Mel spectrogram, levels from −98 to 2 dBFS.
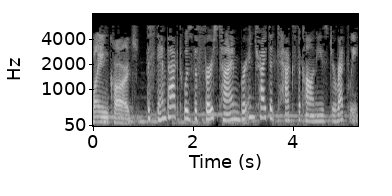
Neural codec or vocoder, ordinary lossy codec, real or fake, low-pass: none; MP3, 24 kbps; real; 7.2 kHz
